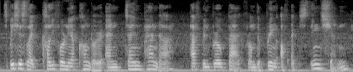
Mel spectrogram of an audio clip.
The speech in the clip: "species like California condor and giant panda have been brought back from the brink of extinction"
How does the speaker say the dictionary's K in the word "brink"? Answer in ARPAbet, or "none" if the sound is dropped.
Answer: none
